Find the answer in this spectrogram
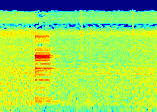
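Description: A vehicle horn gives one short toot about half a second in, over a steady background noise.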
